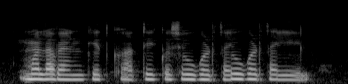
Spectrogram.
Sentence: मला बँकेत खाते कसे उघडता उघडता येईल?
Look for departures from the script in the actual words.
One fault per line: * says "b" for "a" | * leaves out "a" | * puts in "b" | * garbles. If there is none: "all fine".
all fine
